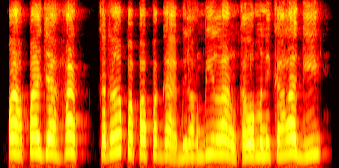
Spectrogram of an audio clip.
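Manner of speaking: high-pitched hurt protest; upset wife accusing. Acted. Wife confronting husband about marrying again, upset. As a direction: accuse him in a high, aggrieved voice.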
